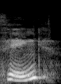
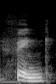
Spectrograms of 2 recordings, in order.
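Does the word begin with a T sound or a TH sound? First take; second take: T sound; TH sound. First: The word begins with a plain T sound. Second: The word begins with a TH sound. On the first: It is the slang form. "Instead of saying ting" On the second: It is the standard form. "you can actually just say thing"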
